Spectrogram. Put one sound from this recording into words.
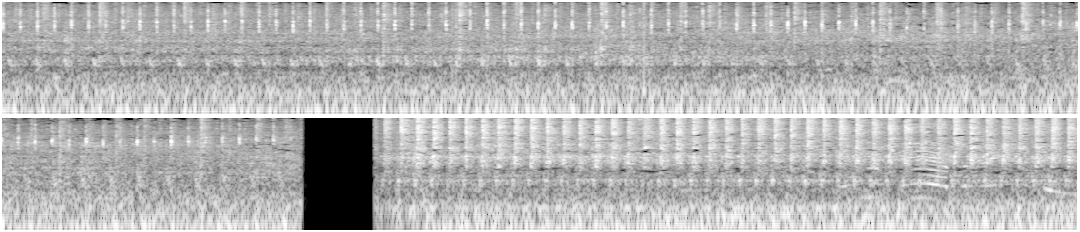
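A boat engine chugs steadily nearby.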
